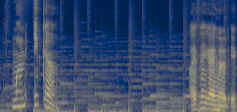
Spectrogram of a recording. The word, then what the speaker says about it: Monika: something like it's not that's not how you say my name at all it's Nico it's Monica also that joke makes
